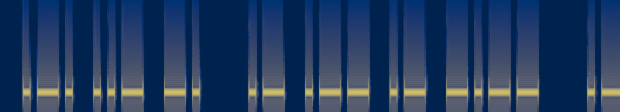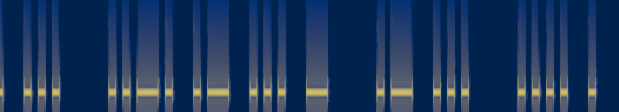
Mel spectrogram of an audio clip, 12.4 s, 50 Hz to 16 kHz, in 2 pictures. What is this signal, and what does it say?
Morse code, heard as a keyed tone, about 17 wpm, 700 Hz. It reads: RUN AWAY AS FAST AS HE
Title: Sentences from Top 1000 Words - Review Part 2 - 17wpm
